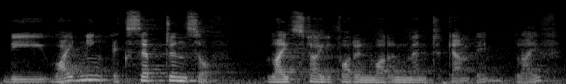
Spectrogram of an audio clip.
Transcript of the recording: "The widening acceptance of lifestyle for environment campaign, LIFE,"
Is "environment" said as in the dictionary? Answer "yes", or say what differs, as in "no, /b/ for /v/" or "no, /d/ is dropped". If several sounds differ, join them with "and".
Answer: yes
